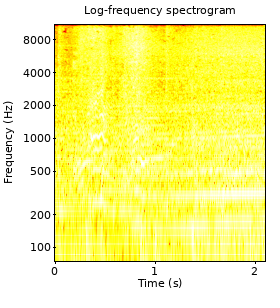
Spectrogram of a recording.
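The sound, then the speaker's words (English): Cars speed past in a chase through a park, their engines roaring loudly and continuously with a swell as a vehicle rushes by. “cars enter the park and continue after the scooters. The vehicles blow past the cart as it rolls down a hill.”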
